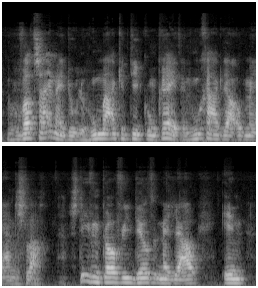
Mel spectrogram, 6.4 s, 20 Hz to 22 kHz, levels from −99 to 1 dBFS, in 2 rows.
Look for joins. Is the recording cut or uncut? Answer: uncut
